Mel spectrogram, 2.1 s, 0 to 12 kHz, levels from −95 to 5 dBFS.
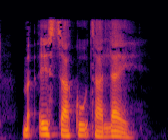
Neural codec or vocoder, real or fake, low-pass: none; real; 7.2 kHz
